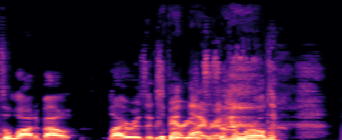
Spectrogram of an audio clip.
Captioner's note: laughs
